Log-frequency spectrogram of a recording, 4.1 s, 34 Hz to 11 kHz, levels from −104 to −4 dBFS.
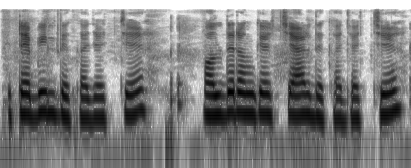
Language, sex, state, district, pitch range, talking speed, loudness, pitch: Bengali, female, Assam, Hailakandi, 195-225 Hz, 115 wpm, -14 LUFS, 215 Hz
